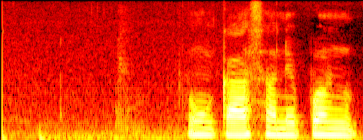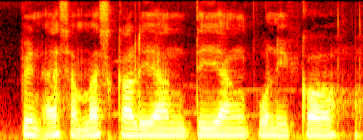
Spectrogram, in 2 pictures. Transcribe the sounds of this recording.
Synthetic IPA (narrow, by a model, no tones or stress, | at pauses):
muŋkasanipʊnpɪnʔɛsɛmɛskalijant̪ijaŋpunikɔ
